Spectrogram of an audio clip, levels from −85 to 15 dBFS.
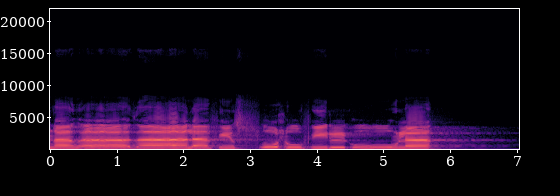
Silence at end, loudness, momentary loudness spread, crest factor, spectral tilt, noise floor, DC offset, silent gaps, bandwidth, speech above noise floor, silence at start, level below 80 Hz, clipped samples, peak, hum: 0.95 s; -21 LUFS; 14 LU; 16 dB; -4.5 dB/octave; -59 dBFS; under 0.1%; none; 8 kHz; 37 dB; 0 s; -84 dBFS; under 0.1%; -6 dBFS; none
